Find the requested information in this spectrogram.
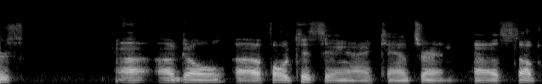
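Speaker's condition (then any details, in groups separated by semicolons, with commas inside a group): ALS; leg onset, later arm weakness; speech issues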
